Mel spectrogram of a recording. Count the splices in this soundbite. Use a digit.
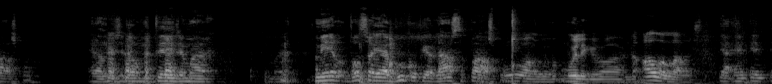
2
